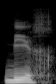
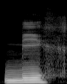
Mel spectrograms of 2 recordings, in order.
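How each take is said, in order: The two takes are said the same way.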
